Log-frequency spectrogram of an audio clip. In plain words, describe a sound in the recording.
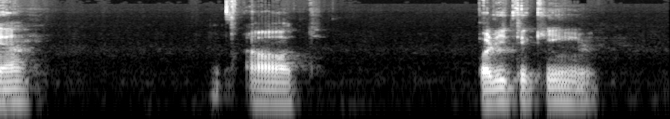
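A middle-aged man speaks calmly in short bursts over an online call.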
